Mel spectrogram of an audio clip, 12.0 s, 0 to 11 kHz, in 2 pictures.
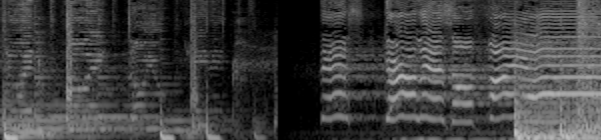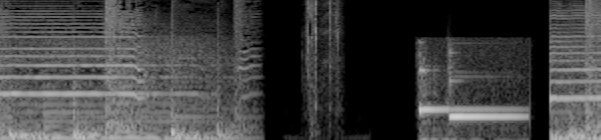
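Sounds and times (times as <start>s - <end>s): background song: 0.0s - 8.7s.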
